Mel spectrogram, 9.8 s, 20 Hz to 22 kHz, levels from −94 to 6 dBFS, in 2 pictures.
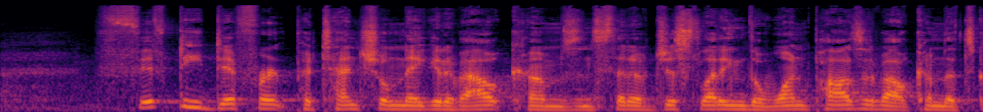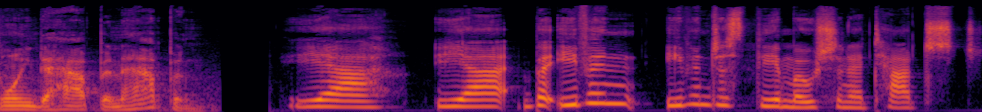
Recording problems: none

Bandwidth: 17.5 kHz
